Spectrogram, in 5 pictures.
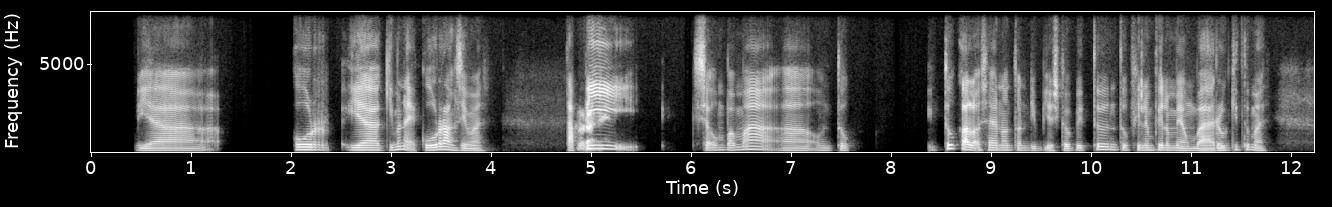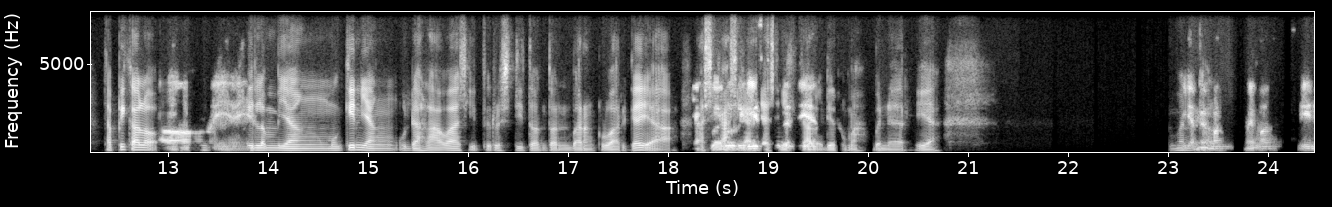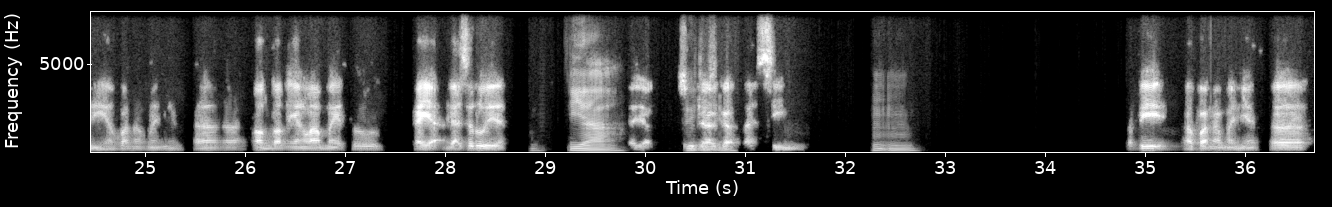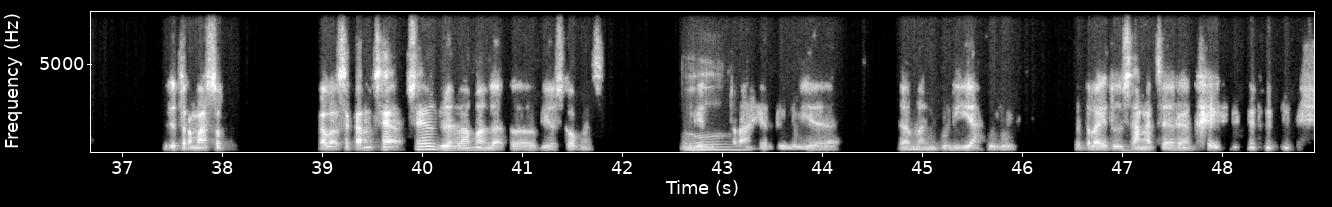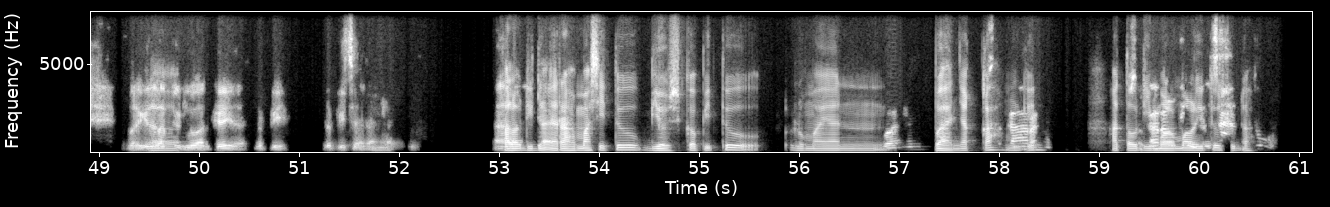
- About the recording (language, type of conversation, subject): Indonesian, unstructured, Mana yang lebih Anda sukai dan mengapa: membaca buku atau menonton film?
- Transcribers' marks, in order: distorted speech; other background noise; chuckle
